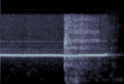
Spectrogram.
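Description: A single high whistle tone from a whistle being blown holds steady for over a second, joined partway through by a breathy, rushing burst before it abruptly cuts off. Fairly loud, with no talking.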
